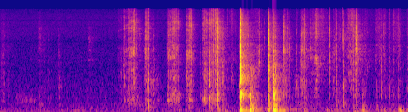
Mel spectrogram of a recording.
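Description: Scissors snipping through teal cardstock to cut off the corner of an album cover, a run of short cuts and paper rustles starting about two and a half seconds in, the loudest about five seconds in.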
